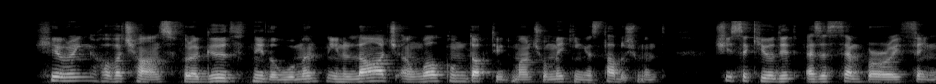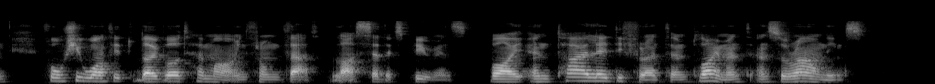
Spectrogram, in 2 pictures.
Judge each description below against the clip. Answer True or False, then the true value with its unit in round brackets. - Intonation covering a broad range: False (4.1 semitones)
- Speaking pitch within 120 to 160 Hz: True (135 Hz)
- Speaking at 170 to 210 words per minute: False (140 wpm)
